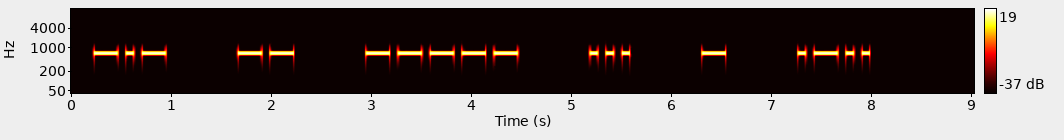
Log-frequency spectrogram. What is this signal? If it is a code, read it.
Morse code, heard as a keyed tone, about 15 wpm, spaced as for 9 wpm, 700 Hz. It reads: KM0STL
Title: USA Call Signs - 6 Characters - 3x Character Spacing - 15wpm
